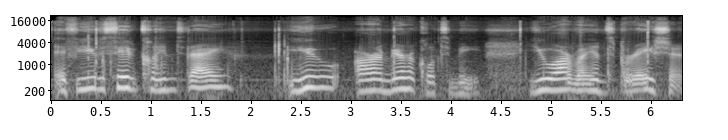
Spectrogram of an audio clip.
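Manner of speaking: teary, emotional, on the verge of tears. Speaker tells fellow recovering addicts who stayed clean today; teary-eyed. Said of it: "I'm getting teary eyed".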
